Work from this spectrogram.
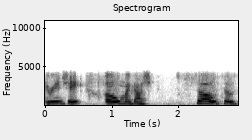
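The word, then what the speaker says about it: Irina Shayk: oh my gosh what how do you say her name Shake is that arene shake yeah yeah arene shake oh my gosh so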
